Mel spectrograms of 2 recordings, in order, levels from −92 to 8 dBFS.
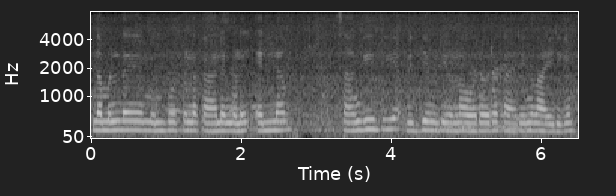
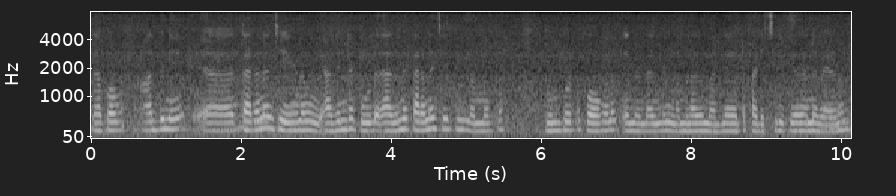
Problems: constant background noise, background conversations at intervals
